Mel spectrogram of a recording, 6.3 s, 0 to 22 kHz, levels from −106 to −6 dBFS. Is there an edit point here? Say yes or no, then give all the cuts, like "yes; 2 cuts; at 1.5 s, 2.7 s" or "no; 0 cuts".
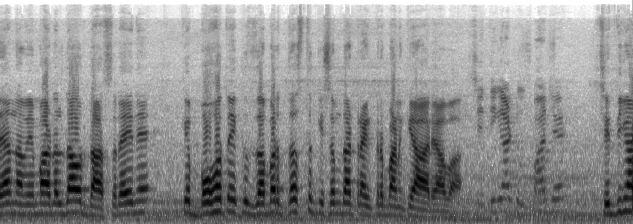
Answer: no; 0 cuts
